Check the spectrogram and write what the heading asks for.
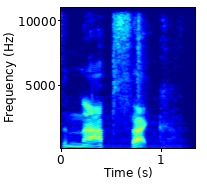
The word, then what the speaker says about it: knapsack: So the k is silent. So So this is the way how we need to pronounce that is knapsack.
